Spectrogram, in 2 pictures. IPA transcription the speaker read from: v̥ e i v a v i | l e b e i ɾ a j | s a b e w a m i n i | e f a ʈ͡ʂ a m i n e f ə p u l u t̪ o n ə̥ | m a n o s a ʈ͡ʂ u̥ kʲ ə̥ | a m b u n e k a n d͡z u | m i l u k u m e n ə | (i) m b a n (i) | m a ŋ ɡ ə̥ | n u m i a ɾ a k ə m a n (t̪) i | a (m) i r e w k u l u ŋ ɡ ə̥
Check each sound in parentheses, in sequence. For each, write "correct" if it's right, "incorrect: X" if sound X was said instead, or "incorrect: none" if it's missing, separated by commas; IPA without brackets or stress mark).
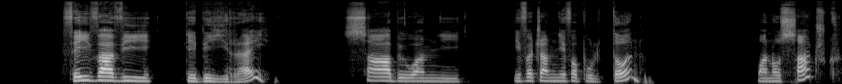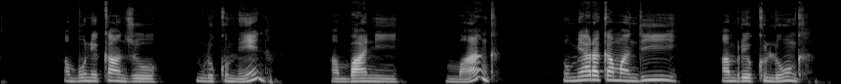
incorrect: a, correct, incorrect: d̪, correct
